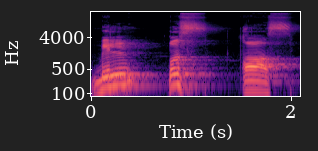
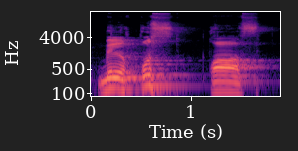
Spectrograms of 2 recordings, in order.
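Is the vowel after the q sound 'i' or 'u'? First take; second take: u; u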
